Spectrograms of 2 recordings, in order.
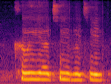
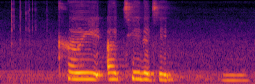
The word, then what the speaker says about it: creativity: okay one more word creativity creativity curry activity not that creativity creativity creativity thank you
